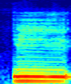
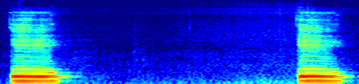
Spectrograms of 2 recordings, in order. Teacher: even though it sounds like double E in English, it is actually shorter and we could say tighter. It's not the e, it's more e e Very good.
